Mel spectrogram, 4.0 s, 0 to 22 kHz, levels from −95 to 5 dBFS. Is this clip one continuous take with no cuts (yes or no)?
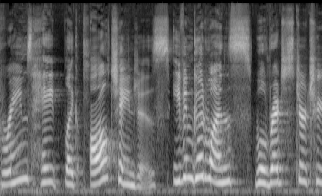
no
